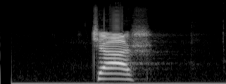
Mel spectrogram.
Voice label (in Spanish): "verde", ixil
